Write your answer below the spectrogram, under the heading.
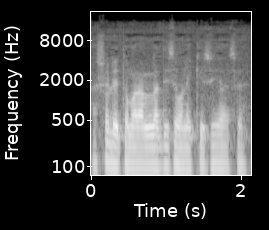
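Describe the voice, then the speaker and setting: A Bangladeshi man speaks in a quick, relaxed, low voice. He is chatting casually and flirtatiously over the phone, on a recording with some faint noise. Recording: noisy phone call recording.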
